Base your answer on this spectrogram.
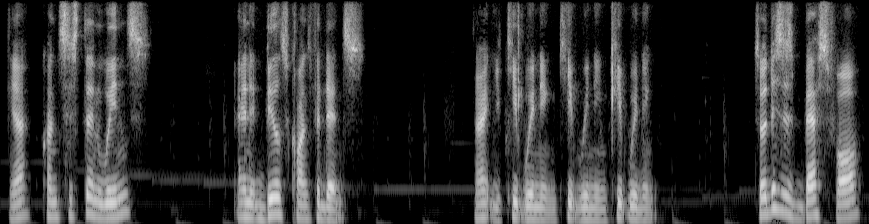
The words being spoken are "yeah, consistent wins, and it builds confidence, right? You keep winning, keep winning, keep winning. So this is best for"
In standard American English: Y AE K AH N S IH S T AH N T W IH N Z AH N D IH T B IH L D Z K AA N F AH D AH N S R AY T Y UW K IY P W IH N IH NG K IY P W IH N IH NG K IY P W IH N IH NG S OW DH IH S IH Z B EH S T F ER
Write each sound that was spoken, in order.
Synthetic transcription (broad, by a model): Y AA K AH N S IH S T AH N T W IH N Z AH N IH T B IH L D S K AA N F AH D AH N S R AY T Y UW K IY P W IH N IH NG K IY P W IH N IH NG K IY P W IH N IH NG S OW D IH S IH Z B EH S T F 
